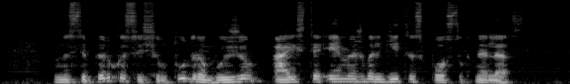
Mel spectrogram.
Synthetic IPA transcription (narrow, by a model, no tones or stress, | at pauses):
nʊsʲɪpʲɪɾkʊsʲɪʃʲɪlˠt̪uːd̪ɾɐbʊʒʲuːˑæˑɪsʲt̪ʲeʔeːmʲeʒʋɐlʲɡʲiːt̪ʲɪspoːsʊknʲɛlʲɛs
